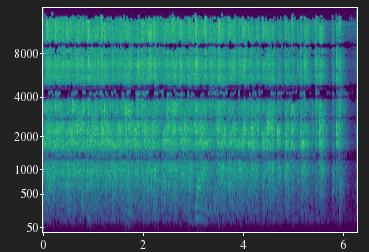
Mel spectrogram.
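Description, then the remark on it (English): A crowd breaks into steady, dense applause, many hands clapping at once for several seconds before the clapping thins and fades out near the end. “So, let's have a thunderous round of applause.”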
